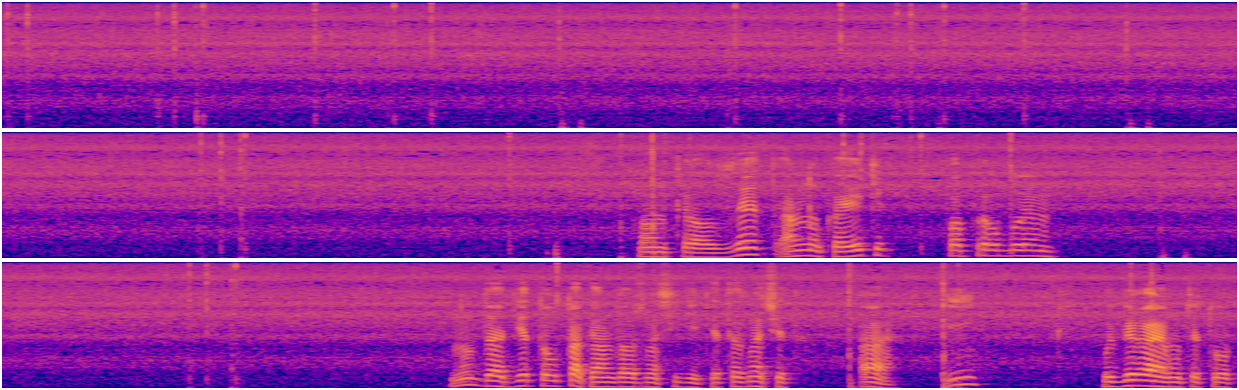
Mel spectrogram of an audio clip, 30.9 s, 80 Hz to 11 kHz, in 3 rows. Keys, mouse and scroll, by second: 1.2-1.6 drag, 1.8-2.6 middle drag, 3.3 middle click, 4.7 g, 6.2 middle click, 7.5 click, 8.0-8.6 middle drag, 9.5 g, 12.3-14.6 middle drag, 15.7 ctrl+z, 17.5 click, 18.0 middle click, 20.0 r, 22.5-25.2 middle drag, 27.8 a, 28.5 i, 30.1 click.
